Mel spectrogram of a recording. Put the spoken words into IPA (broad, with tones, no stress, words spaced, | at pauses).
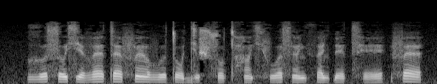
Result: ɣɯ˨˥sɯ˨˥sʲɛ˧˩ βɛ˥˧tɛ˥˧ fɛ̃˥˧ə̯ βɯ˨˥to˧˩˧dʲu˧˩ʃso˨˥t hã˧˩sʲfu˨˥ə̯sɛ̃˨˥lʲ θɛ˥˧lʲɗe˨˥ t͡sʰe˨˥ | fɛ˥˧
